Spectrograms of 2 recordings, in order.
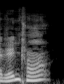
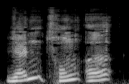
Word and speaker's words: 人虫: 比方说我写的小说叫人虫，南方人会念成人从儿啊，这好像是人虫的儿子，这挺别扭的。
